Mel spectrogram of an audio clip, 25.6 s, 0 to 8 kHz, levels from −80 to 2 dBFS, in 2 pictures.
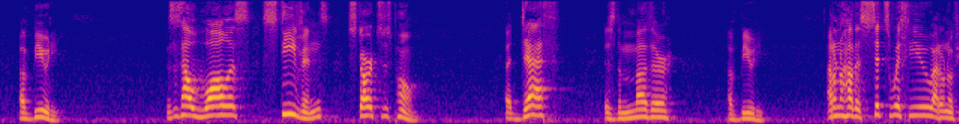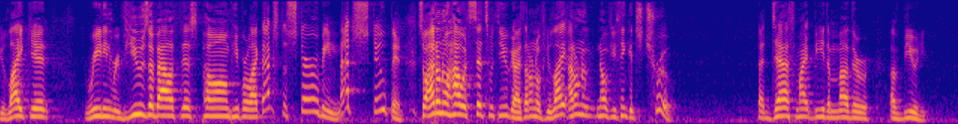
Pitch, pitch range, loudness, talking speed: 185 Hz, 150-210 Hz, -18 LUFS, 180 wpm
